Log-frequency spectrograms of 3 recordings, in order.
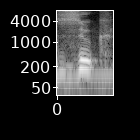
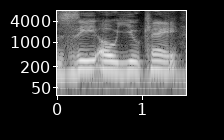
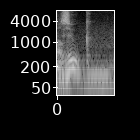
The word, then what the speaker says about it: Zouk: called zuke opened up i wasn't sure how to say it spells z-o-u-k phonetically that would be zouk i think but i called nasa and sure enough it's called zuk and it's just zuke all right and what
